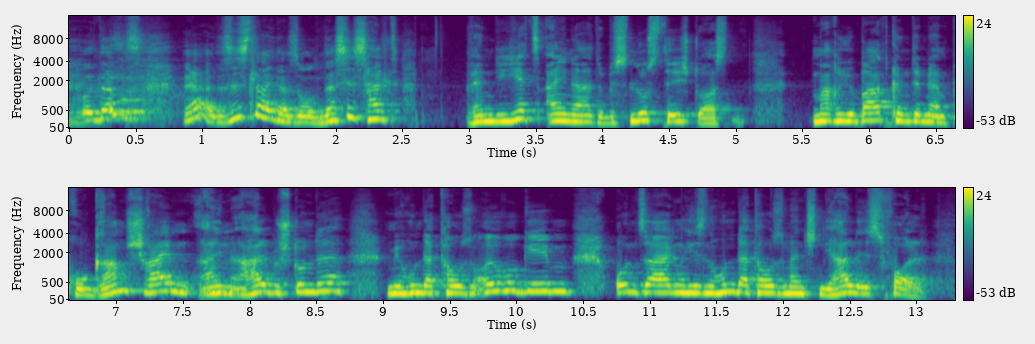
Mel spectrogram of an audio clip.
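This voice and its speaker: A man speaks at a high pitch and a moderate pace with ordinary pitch variation and very even loudness. Audible room echo can be heard. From former Yugoslavia, raised in Frankfurt-Höchst. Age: 30s. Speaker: stand-up comedian. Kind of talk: casual interview chat. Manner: talkative.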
